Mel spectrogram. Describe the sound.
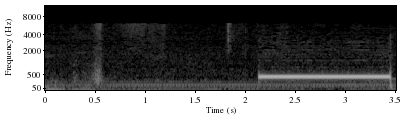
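Ringback tone of an outgoing telephone call: after a soft low hum, one loud, steady, mid-pitched tone begins and holds at a constant pitch to the end.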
